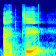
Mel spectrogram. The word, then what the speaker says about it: hâter: vous avez un H le h on ne le prononce pas et vous avez un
